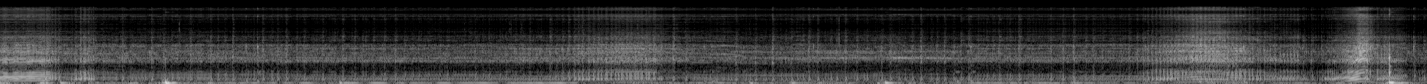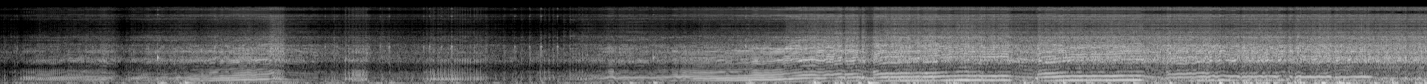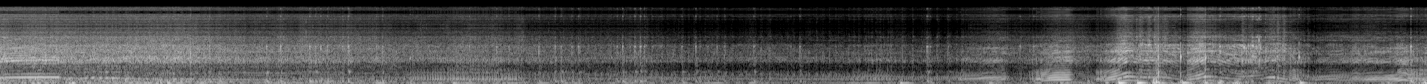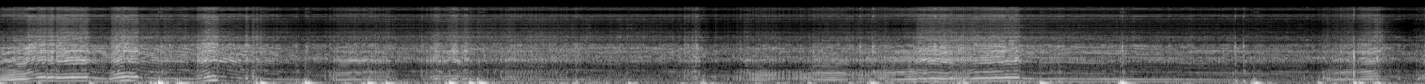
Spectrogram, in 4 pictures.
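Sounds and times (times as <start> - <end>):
two-stroke motorcycle engine revving: 0.0 - 57.0.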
